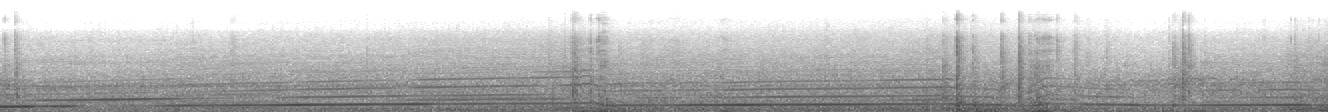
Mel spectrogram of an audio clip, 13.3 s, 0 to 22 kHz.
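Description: Porsche race car engine in Gran Turismo 7, a loud continuous drone rising steadily in pitch through the gears, with brief dips at upshifts and a sustained high whine under throttle.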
